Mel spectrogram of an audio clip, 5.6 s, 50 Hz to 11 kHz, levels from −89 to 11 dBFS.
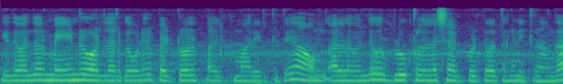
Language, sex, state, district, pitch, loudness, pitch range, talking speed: Tamil, female, Tamil Nadu, Kanyakumari, 200 Hz, -19 LUFS, 195-210 Hz, 225 wpm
